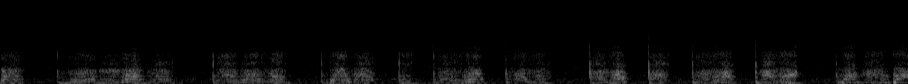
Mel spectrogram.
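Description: Long nails scratch and tap the glossy card back cover, then the front cover, of a solid paperback copy of "The Shack." Eleven separate bursts of soft, dull rasping and tapping sit in the low-mid range with very little high content, and each one dies away quickly into quiet gaps.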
